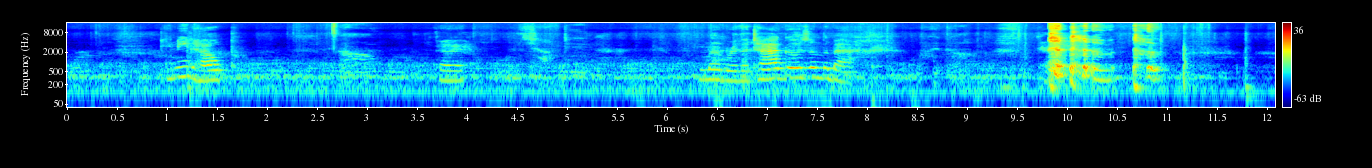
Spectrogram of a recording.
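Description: A young girl sings nearby.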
